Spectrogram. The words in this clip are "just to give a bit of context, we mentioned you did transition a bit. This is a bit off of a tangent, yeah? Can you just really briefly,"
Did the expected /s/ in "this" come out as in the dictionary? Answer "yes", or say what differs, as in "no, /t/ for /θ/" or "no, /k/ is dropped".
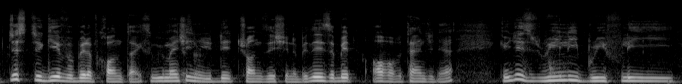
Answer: no, /s/ is dropped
